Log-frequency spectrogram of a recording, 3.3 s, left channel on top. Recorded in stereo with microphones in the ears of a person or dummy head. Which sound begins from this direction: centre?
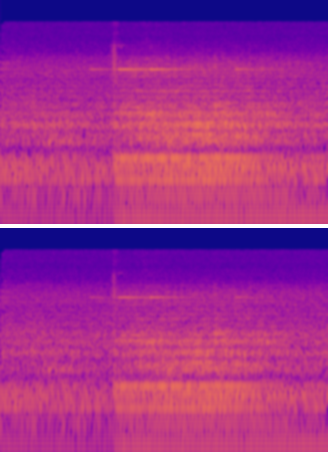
A helicopter, at 0.0 s.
